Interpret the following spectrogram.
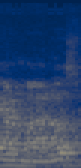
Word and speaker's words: Hermanos: As Dave Murphy correctly pointed out, the H in Hermanos is silent. Orbea Hermanos, which means Orbea brothers.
